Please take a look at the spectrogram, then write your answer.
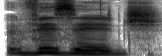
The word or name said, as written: visage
